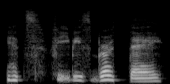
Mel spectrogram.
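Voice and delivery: slow, hesitant, mildly shaky plea. A narrator's reading. Gemma finally speaks up on birthday, shaky. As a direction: falter slightly, pleading gently. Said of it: "Gemma's voice is shaky".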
